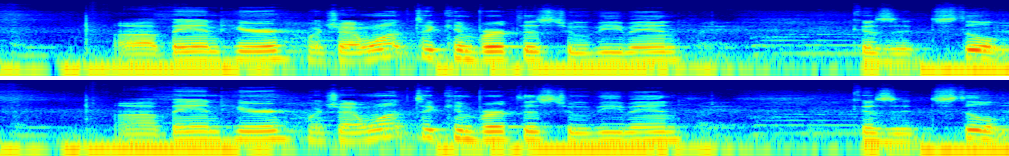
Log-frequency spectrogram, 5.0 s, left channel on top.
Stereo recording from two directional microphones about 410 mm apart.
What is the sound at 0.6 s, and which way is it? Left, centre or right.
Speech, centre.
